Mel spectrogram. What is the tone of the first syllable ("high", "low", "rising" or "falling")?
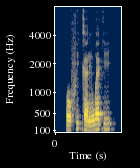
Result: low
